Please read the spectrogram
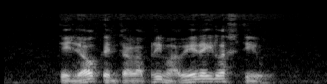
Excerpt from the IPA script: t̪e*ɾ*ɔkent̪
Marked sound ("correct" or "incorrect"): incorrect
